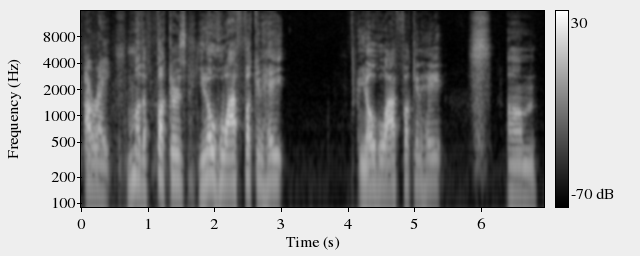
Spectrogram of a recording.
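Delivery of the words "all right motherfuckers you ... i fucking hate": loud, hyped-up fake rant; punchy, louder mock-mean delivery; mean, mock angry. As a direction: lay into it with put-on anger. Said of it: "let's get mean".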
